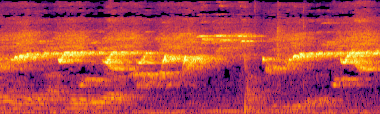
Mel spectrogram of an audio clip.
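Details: White-rumped shama singing energetically (gacor): a run of bright whistled and chattering notes, mostly high, with a sharp burst midway and faint low background noise.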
